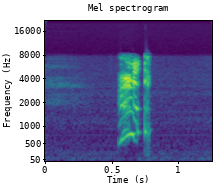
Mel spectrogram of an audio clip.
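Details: A single sharp hiccup, a quick voiced gulp with a brief catch, in a car after a buffet meal, over low road noise and background talking.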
